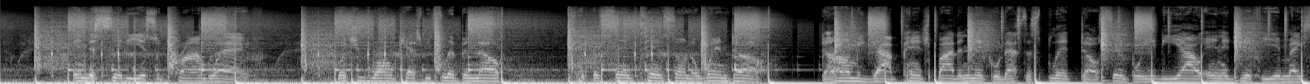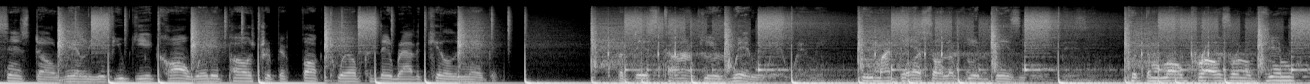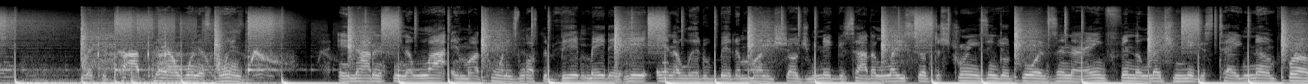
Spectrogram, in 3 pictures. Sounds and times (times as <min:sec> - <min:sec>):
Music: 0:00.0 - 0:39.2.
